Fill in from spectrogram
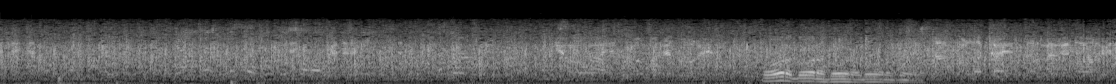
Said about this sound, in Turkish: Evet, alkışlıyorlar bu arada sevgili dinleyiciler.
